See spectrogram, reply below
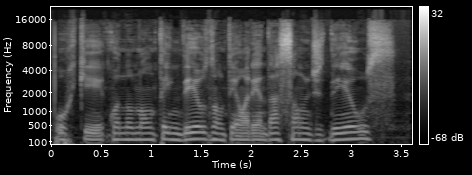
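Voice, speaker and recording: A woman pastor from Brasília, telling her life testimony slowly and earnestly in a podcast interview. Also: deep voice, level tone, gravelly, dark tone. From Brasília, Brazil. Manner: slow, earnest, devout phrasing.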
